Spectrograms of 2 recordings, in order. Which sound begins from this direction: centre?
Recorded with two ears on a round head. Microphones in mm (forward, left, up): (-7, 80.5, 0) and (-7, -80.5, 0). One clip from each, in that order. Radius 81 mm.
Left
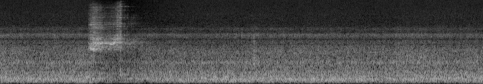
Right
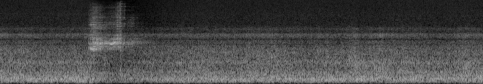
Cutlery clinking, at 0.9 s.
